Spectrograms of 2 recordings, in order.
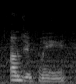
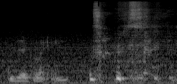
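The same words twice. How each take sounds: First: Said in the usual way. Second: Low, slow, laughing through the words. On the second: Real, not acted. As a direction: chuckle it out as you take back the joke. Laughing at own joke.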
